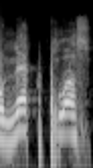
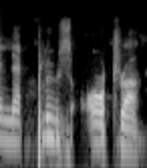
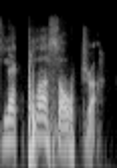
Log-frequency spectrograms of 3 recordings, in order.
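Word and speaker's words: ne plus ultra: It actually is a short U, I believe. Neck plus. In English, and I guess what we're saying, yes, Nainette, if you pronounced it in Latin, you might say neck plus ultra. But in English, it becomes neck plus ultra a lot of times.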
